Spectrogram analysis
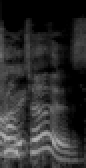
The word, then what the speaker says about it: chanteuse: So, Chanteuse. Yeah, it's the French for... Female singer. Female singer, chanteuse.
